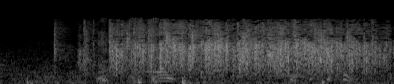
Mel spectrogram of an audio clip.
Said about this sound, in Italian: E allora ci siamo sentiti anche l'applauso, perché no, ne valeva la pena tutto.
